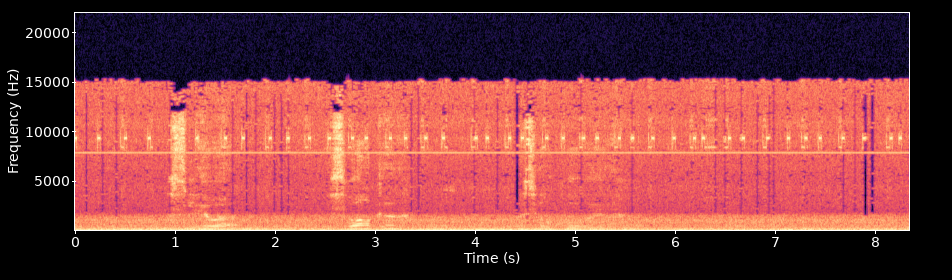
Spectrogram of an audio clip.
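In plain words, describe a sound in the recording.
A car engine hums steadily as tyres roll over the road.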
